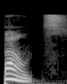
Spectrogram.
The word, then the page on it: bounce: anglais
